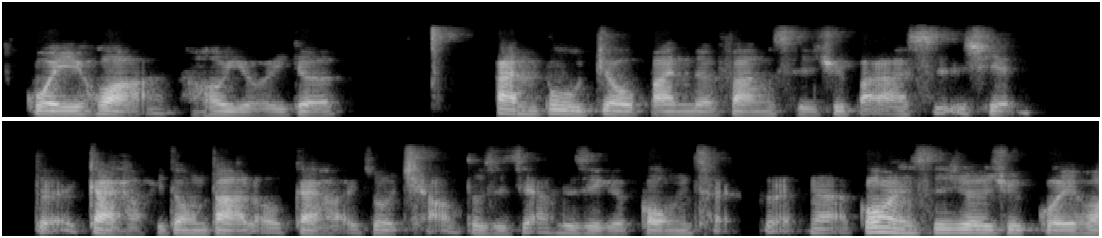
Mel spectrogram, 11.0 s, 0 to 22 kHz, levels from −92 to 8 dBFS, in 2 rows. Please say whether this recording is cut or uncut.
cut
